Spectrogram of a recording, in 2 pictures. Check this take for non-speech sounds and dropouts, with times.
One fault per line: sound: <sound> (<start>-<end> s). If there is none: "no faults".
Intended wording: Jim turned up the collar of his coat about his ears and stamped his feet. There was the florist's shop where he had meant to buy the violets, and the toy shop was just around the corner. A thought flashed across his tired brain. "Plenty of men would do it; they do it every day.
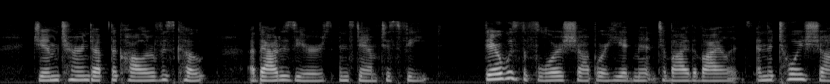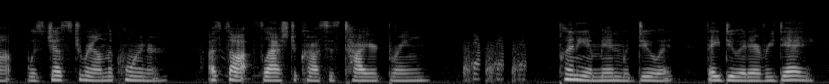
sound: laugh (12.9-13.6 s)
